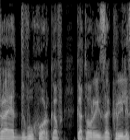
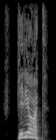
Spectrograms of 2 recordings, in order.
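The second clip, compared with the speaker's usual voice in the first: shouted command; 12 semitones higher than usual. A narrator's reading. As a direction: yell it to charge forward. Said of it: "выкрикнула она".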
